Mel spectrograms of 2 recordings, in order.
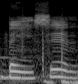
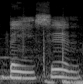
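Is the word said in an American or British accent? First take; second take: American; American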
